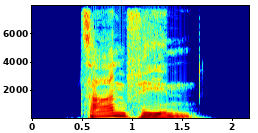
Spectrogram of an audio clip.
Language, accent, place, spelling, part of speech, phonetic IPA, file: German, Germany, Berlin, Zahnfeen, noun, [ˈt͡saːnˌfeːn], De-Zahnfeen.ogg
- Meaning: plural of Zahnfee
